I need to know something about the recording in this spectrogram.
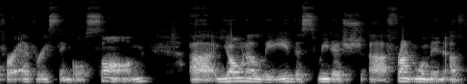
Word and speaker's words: Jonna Lee: stage name yonalee uh with an i instead of a j because that's how it's pronounced in swedish um and those albums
